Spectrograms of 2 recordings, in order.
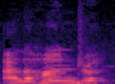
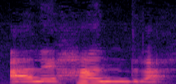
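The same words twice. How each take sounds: First: The name is said with an English accent. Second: The name is said with a Spanish accent. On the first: The speaker calls it wrong. "most of us English speakers would look at that and say" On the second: The speaker calls it right. "We have to keep the D and the R, the official sounds"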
